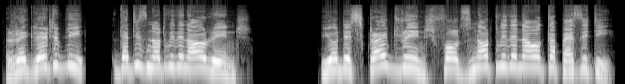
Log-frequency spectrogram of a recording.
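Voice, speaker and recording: A man's voice: very high voice, expressive, moderate pace, fairly bright tone, no room sound, clean studio sound. A man voicing a British Empire artillery soldier from India, giving stiff, oddly worded reports. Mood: dutiful. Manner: formal, oddly phrased reports. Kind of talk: game unit voice lines.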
